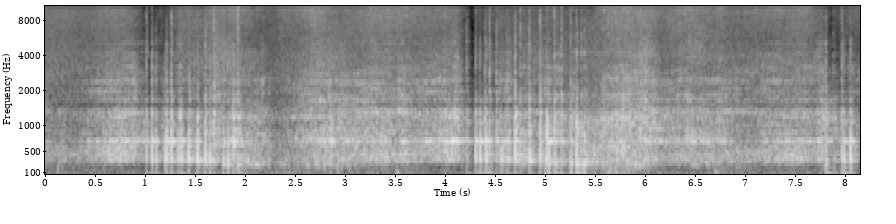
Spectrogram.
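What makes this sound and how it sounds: Long painted fingernails tap and scratch across a large solid wooden tabletop. Quick, irregular bursts of dry clicking taps mix with a continuous rasping scrape that carries a steady midrange tone. Each tap dies away quickly.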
